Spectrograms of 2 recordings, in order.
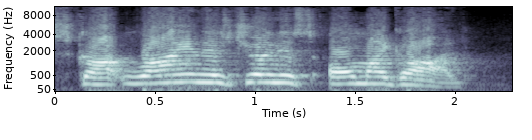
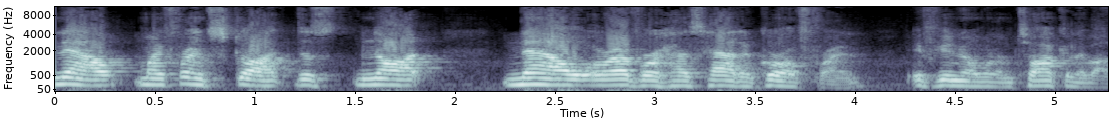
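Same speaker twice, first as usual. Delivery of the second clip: plain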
